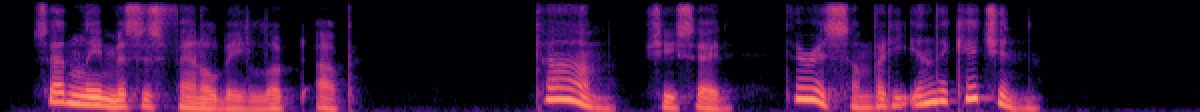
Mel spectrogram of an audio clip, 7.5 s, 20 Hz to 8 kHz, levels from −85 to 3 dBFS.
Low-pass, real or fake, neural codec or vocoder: 7.2 kHz; fake; codec, 16 kHz in and 24 kHz out, 1 kbps, XY-Tokenizer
